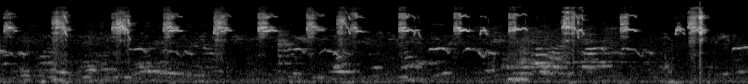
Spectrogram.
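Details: A run of evenly spaced, shrill chirps, nearly two per second, from sparrow nestlings being fed, over quieter warbling twitters.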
